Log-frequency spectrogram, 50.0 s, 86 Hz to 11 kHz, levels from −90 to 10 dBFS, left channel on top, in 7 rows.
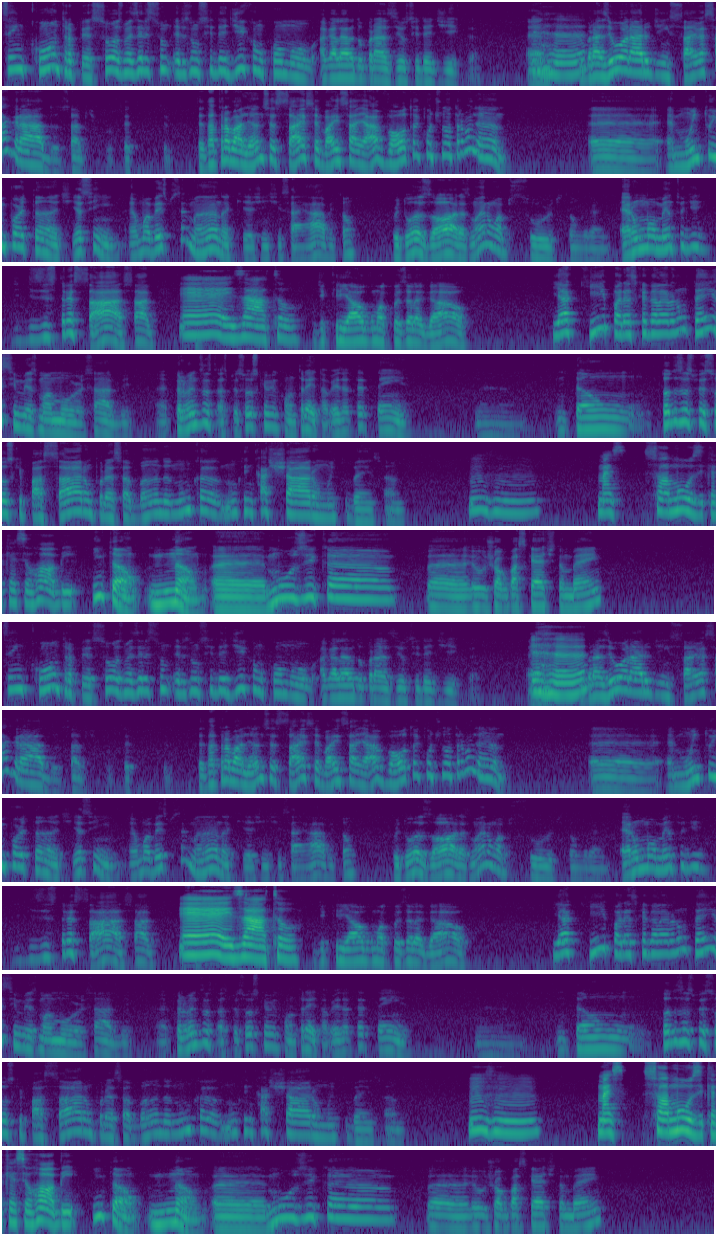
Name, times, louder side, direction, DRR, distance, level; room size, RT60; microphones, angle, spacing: voice 1, 0.0-4.6 5.2-8.0 9.1-12.2 13.0-17.8 18.2-21.4 21.6-23.0 24.5-26.1 26.9-29.9 30.1-32.6 33.3-33.8 34.1-39.7 43.7-46.8 47.1-48.8, left 4 dB, 40° left, 0.5 m, -39 dB
voice 2, 5.3-5.9 23.2-24.4 40.4-41.1 41.7-41.9 42.1-43.6, right 8 dB, 60° right, 0.3 m, -31 dB
3.5 x 2.2 x 4.3 m
head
